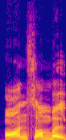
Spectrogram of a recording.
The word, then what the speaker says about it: ensemble: now pronounce it Ensemble you will call it Ensemble the correct pronunciation is Ensemble Ensemble means the thing the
